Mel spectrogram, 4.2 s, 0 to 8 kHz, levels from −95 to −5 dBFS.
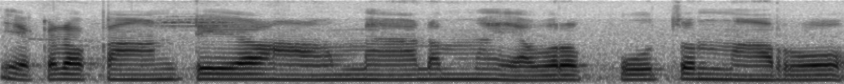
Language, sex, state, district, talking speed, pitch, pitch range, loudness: Telugu, female, Andhra Pradesh, Manyam, 115 wpm, 175 Hz, 170-185 Hz, -15 LUFS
